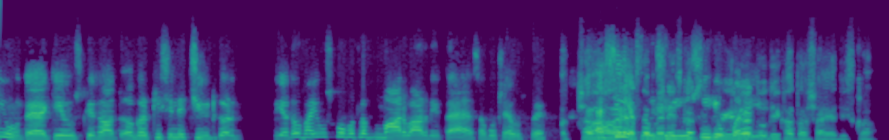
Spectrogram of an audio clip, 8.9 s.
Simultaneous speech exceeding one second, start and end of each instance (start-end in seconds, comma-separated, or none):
6.0-7.7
